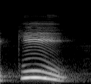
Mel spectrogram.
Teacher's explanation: क तो हमने बहुत थोड़ा बोला, और जो उसकी ई की मात्रा थी वो हमने बहुत लंबी बोली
